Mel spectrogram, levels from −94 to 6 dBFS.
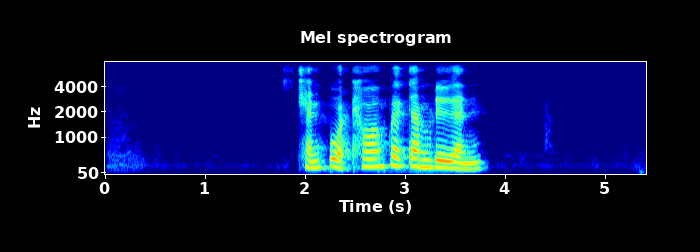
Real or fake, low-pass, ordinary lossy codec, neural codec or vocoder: fake; 7.2 kHz; none; codec, 16 kHz, 2 kbps, FreqCodec, larger model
